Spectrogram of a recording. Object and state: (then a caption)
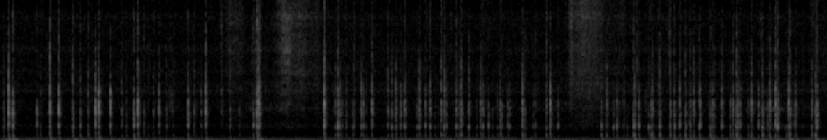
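Cloth-bound hardcover book. The tips of long acrylic nails tap fast on a solid red cloth-bound hardcover book lying flat on a table. The taps are quick, dry, and clicky, coming in a dense, quiet patter with no ring. A steady low hum sits underneath throughout.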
